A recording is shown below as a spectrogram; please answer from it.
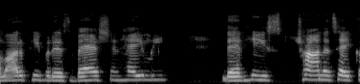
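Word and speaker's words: Halle: I always have to put emphasis on how I pronounce her name because I keep wanting to call her Hie. So, Haley Bailey.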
